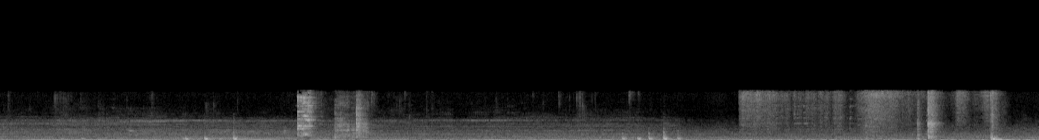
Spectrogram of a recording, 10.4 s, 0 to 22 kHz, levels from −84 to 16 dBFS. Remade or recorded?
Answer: recorded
